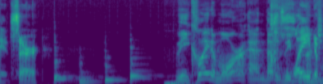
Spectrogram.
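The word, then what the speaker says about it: Claidheamh Mòr: The Claymore, and that is the Claymore. pronunciation, not the translation. I know it's the Gaelic spelling of Claymore.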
